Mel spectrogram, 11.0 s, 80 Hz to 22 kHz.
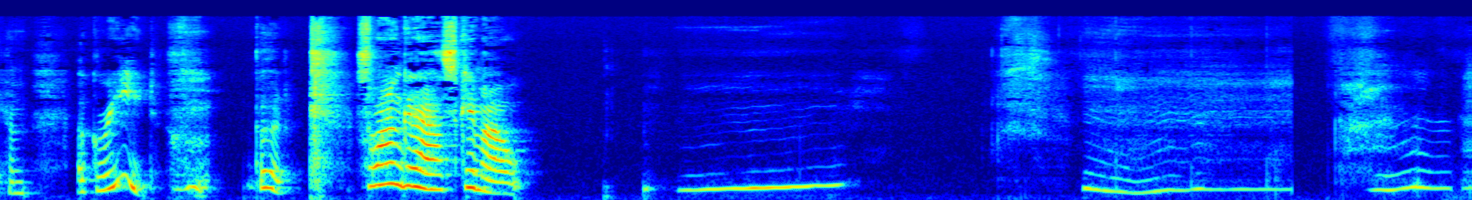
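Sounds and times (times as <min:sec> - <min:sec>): person humming rising note: 0:05.1 - 0:06.4, 0:08.2 - 0:09.7.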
